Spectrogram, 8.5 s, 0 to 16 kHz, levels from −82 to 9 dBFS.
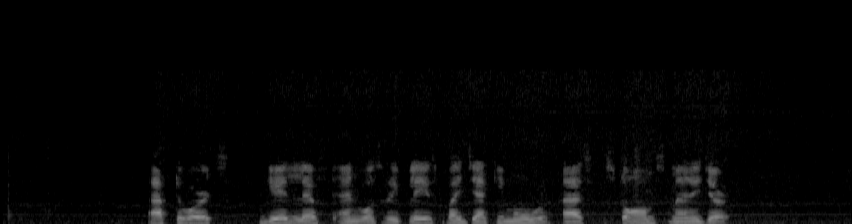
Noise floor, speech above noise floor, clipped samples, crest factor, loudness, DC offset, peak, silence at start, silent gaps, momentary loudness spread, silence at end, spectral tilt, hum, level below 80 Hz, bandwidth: -71 dBFS; 31 dB; under 0.1%; 18 dB; -41 LUFS; under 0.1%; -24 dBFS; 1.5 s; none; 6 LU; 1.25 s; -6 dB/octave; none; -76 dBFS; 11.5 kHz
